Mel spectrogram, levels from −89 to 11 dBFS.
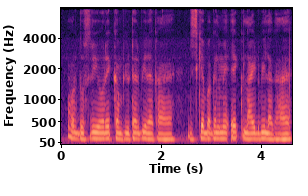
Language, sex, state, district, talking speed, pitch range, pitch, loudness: Hindi, male, Jharkhand, Ranchi, 205 wpm, 120-130 Hz, 125 Hz, -14 LUFS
